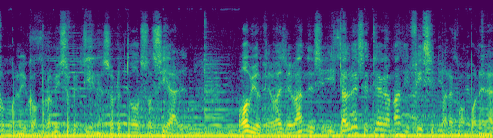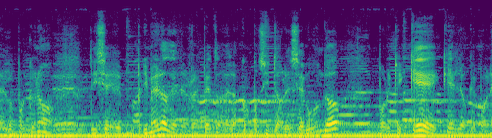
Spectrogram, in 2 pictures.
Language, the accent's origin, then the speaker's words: Spanish; Brinkmann, Córdoba, Argentina; mi zona, Brickman, Córdoba, de donde yo vengo, estamos no muy lejos de esa zona. De Santa Fe a 200 kilómetros, de Entre Ríos 200 y pico.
